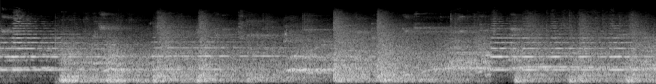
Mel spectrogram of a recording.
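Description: Basketball game on a hardwood court: the ball bouncing and crowd noise from the stands, with two long high squeals, one right at the start and one about five seconds in.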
